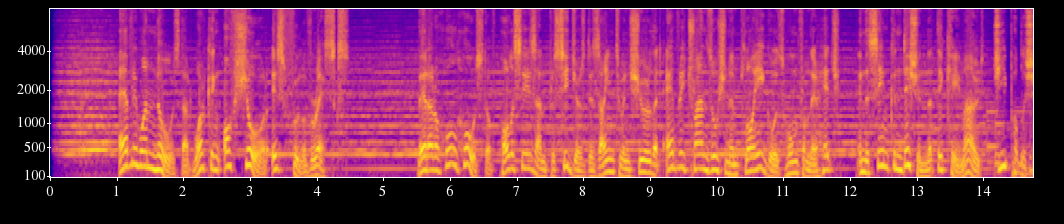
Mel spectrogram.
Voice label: Scottish Male, elearning voices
